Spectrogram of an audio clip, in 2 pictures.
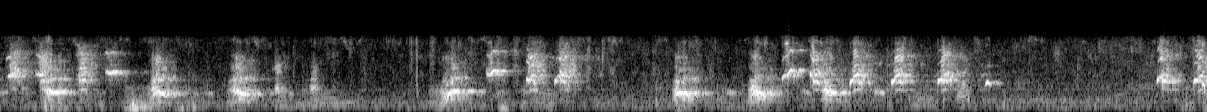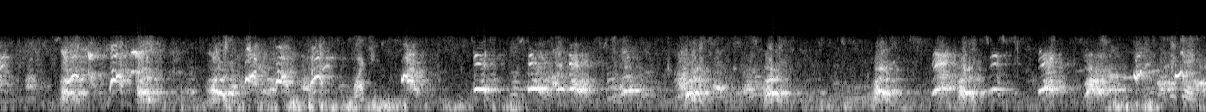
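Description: A large dog barking repeatedly in short bursts, pausing for about a second and a half near the middle.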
